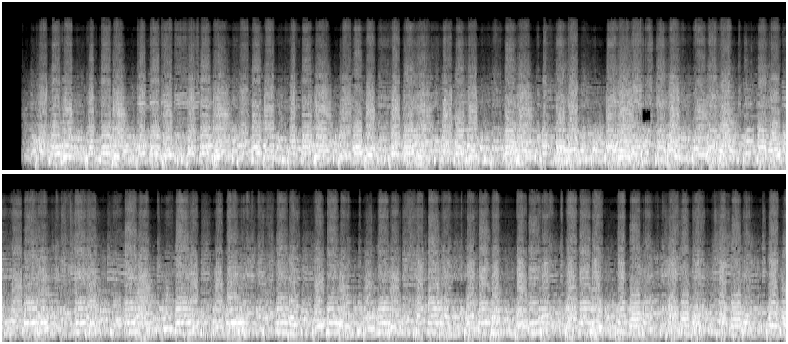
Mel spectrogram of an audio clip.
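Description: Brass band playing loudly, with a row of sousaphones carrying the low bass lines under the other brass.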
